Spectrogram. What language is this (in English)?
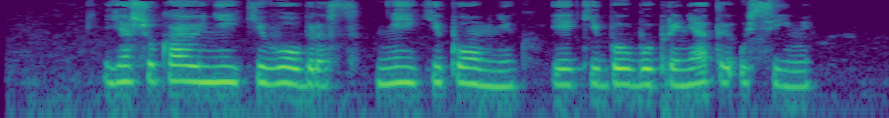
Belarusian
